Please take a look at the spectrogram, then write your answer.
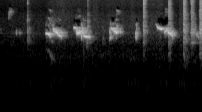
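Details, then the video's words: Robin song from the Boston area: rich whistled caroling phrases, some rising then falling, mixed with a few faint high chips and sharp clicking noises toward the end. "A robin sounds like this."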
